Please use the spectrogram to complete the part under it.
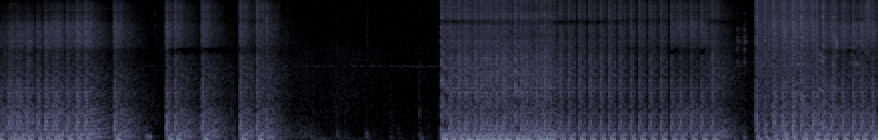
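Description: Rapid automatic gunfire from a mobile shooter game played on an iPad, loud bursts broken by short pauses and a quieter stretch, with no talking.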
